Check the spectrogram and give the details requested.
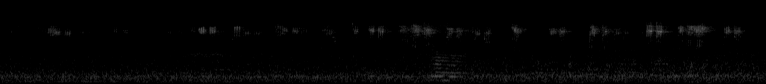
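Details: Around their UK nest site in summer, flying house martins utter irregular high, dry chirps, some doubled, spread across several seconds with a soft hiss behind.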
